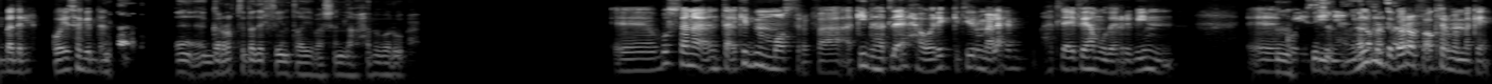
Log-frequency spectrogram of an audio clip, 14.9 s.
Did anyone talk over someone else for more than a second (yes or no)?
yes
